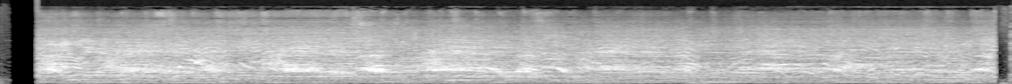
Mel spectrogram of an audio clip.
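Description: A football crowd cheers and chants without a break, a steady, dense roar of many voices with swelling shouts rising and falling, and no single voice standing out.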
